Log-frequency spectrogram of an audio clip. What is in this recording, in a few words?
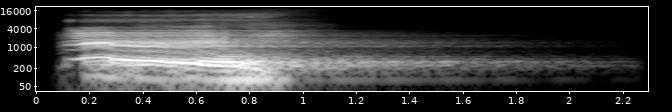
Ability Lift, Barks; Warframe; Corpus Lich; Persona B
